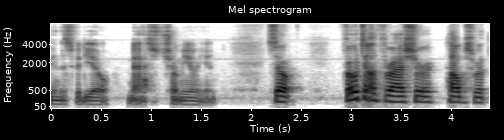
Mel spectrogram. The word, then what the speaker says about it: Masked Chameleon: with two masked chameleon i also call mass communion mass charmeleon do not ask me why it's just from the first time i ever tried to pronounce mass chameleon when i first got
